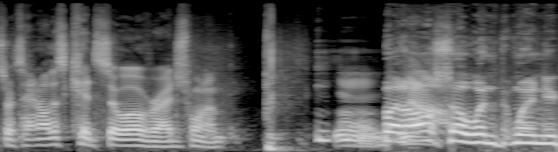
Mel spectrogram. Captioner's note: grunts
